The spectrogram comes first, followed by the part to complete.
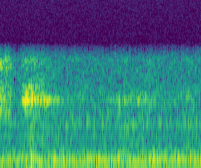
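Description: Faint, steady background hum and hiss from a ceiling fan running in the room; the constricting snake itself makes no clear sound.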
